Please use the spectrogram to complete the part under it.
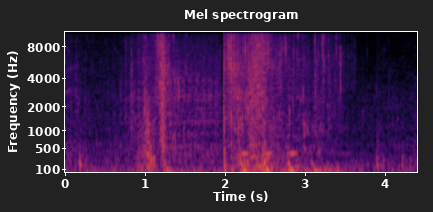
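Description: A heavy melee blow whooshes and crunches.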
